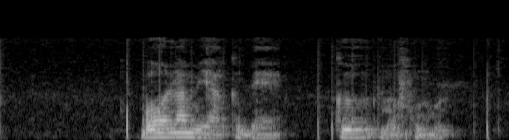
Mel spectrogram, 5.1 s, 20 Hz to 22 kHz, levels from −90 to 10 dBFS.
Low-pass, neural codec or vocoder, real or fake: 7.2 kHz; none; real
